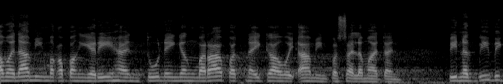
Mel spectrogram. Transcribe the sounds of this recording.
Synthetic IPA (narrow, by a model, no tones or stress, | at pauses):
ɐmɐnaːmɪŋmɐkɐpɐŋjɐɾiːɦɐnt̪uːnɐjŋɐŋmɐɾaːpɐt̪̚nɐʔɪkawɐjʔaːmɪŋpɐsɐlɐmaːt̪ɐn | pɪnɐɡ̚bibɪ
